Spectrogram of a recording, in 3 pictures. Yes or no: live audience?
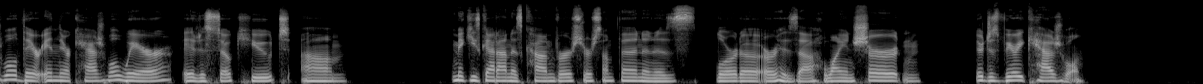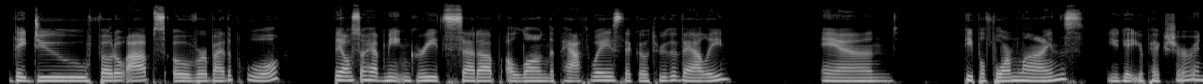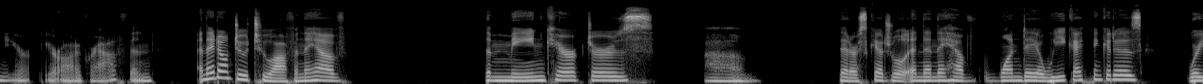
no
